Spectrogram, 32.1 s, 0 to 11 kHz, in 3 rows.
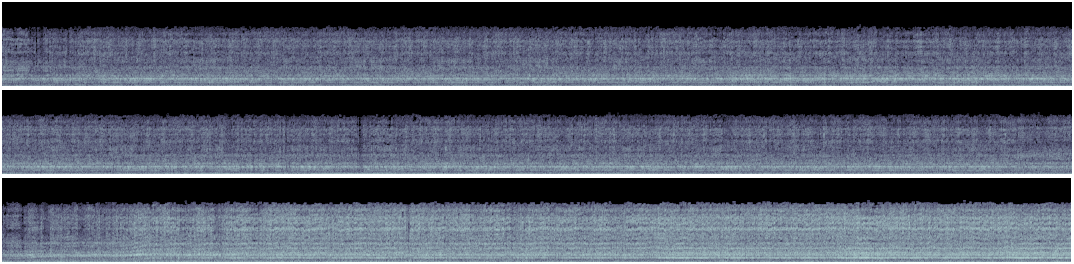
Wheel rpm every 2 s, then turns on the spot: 70, 70, 70, 70, 70, 70, 70, 70, 70, 70, 70, 130, 160, 160, 160, 160.
none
